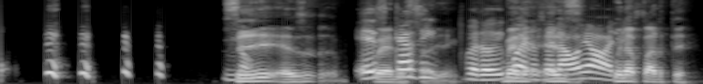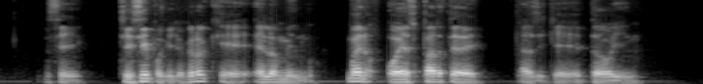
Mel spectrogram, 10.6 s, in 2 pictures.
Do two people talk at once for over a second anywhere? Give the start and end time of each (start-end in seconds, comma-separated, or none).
2.8-4.9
